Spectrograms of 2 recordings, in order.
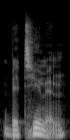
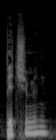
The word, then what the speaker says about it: bitumen: Asphalt composition is about 5% to 10% bitumen, which is the petroleum-based binder that they used. Is it called bitumen? Bitumen. I don't know. I think it is pronounced Bitumen?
